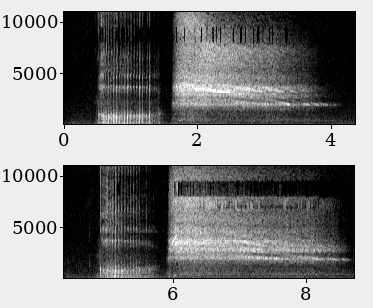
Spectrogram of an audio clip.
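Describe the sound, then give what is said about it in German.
A sleeping child snores twice, each time a short low rasping intake followed by a long, loud whistling hiss that slowly fades before the next breath. “Nun sieht Tami, wer hier solche Geräusche macht. Es ist Lenny. Mit der Decke bis unter die Nase schläft er noch, tief und fest.”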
